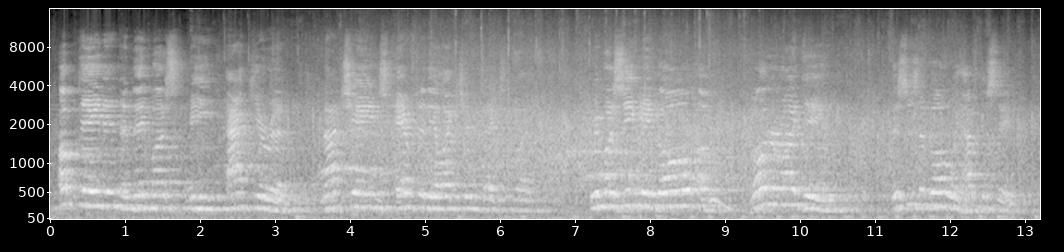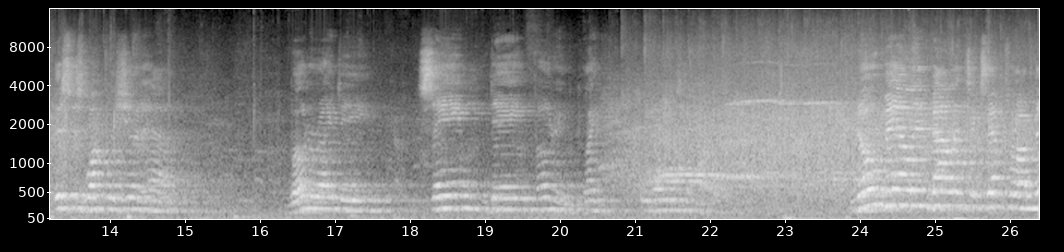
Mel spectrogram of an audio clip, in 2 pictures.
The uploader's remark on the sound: LIVE FROM CPAC 2022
